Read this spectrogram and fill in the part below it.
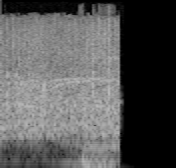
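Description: Studio audience at the Turkish TV talent show O Ses Türkiye applauding and cheering as a jury member is welcomed onto the stage, a dense, loud burst of clapping and whoops that cuts off abruptly after under a second.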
